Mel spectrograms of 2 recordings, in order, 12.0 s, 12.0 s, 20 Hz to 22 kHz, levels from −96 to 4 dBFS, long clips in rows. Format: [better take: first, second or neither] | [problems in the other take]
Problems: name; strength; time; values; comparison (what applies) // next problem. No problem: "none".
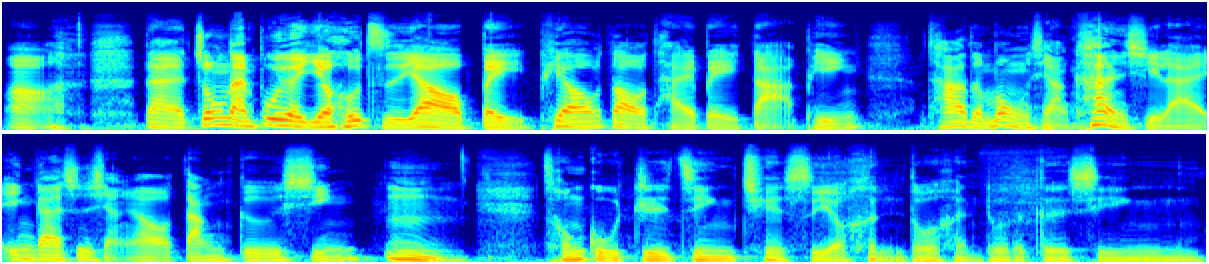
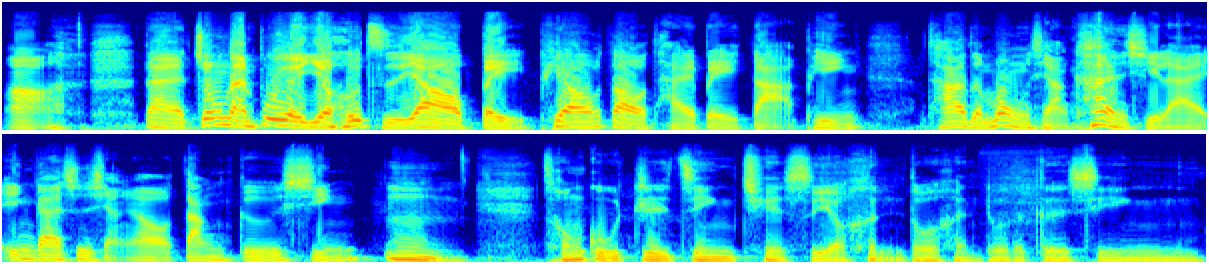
first | distortion; slight; 4% of the sound clipped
